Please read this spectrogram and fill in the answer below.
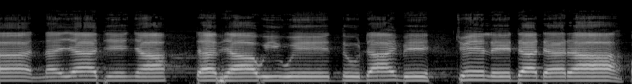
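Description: A monk's single male voice chanting a Pali scripture passage on one nearly level pitch, in phrases separated by short breaks.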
